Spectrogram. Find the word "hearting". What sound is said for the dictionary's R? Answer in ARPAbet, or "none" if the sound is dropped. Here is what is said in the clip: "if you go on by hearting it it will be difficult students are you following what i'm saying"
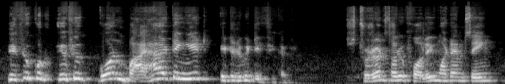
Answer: L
